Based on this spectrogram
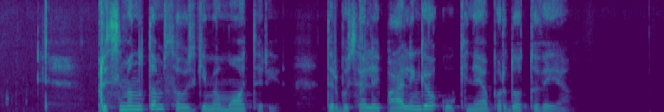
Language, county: Lithuanian, Marijampolė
